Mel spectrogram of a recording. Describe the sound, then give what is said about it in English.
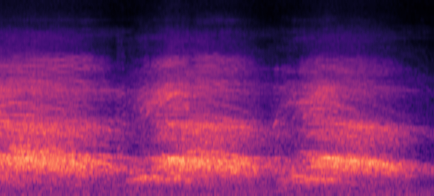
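A crowd loudly chanting "Hari Bol" to welcome and bless arriving parents in Bombay. The massed voices swell and fade in three roaring waves. “Everyone, please welcome my mother and father to Bombay and give them your blessings by loudly chanting Hari Bol.”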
